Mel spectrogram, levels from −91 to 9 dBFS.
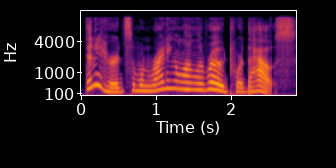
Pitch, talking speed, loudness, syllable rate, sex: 260 Hz, 230 wpm, -17 LUFS, 6.4 syllables/s, female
